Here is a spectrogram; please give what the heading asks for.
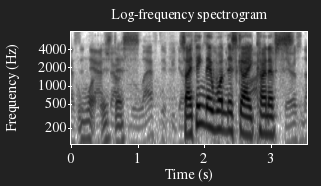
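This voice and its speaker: A man on a livestream, speaking into a headset mic with a slightly high voice. He breaks down the match in a fast, excitable run of thoughts. He often stumbles and restarts his sentences as he goes. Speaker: streamer analyzing an esports match. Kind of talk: casual live analysis commentary.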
